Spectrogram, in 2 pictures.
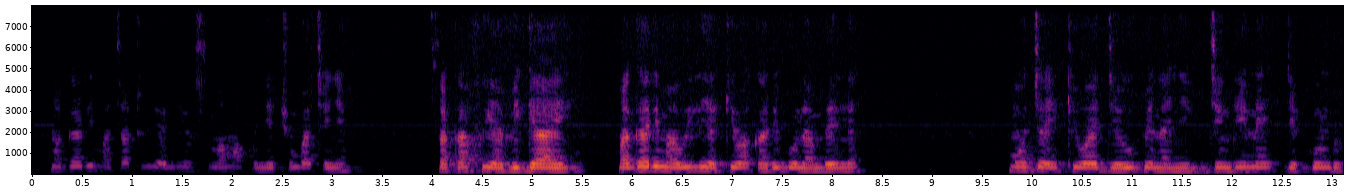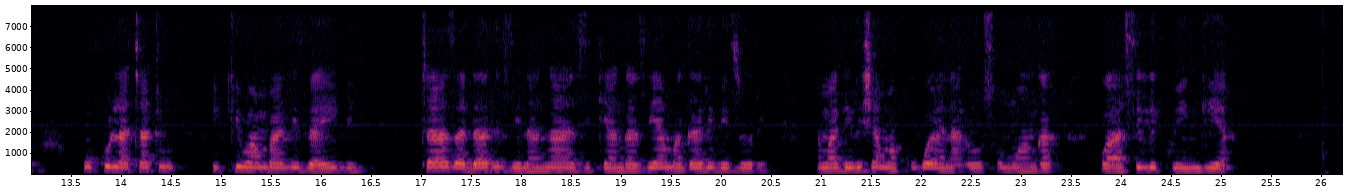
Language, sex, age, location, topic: Swahili, female, 18-24, Nairobi, finance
